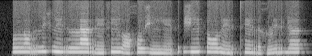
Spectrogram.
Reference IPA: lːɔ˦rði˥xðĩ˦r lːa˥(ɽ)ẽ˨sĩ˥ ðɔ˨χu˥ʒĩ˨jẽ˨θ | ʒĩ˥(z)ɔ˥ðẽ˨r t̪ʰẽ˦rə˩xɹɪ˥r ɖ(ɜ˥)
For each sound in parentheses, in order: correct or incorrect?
incorrect: r, incorrect: θ, correct

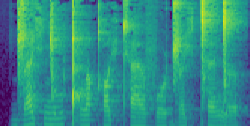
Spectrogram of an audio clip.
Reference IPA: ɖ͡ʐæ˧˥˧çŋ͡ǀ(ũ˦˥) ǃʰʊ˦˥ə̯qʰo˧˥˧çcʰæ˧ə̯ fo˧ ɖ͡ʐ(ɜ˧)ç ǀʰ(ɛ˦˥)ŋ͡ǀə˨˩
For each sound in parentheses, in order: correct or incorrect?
incorrect: u˦˥, correct, correct

